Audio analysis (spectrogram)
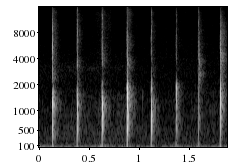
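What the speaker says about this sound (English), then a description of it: "let's get James freaking Monroe a round of applause" Eight sharp, evenly spaced claps ring out at close range, loud and isolated with nothing underneath.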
